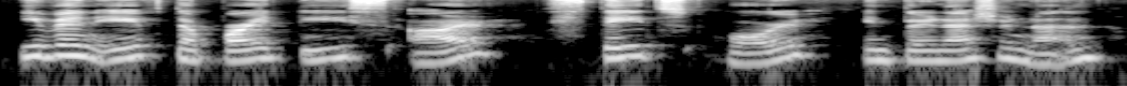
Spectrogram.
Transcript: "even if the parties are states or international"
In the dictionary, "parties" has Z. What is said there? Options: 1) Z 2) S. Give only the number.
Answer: 2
